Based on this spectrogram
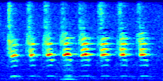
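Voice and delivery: very high chirping cheeps; high bird cheeps. Pretend. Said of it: "a birdie".

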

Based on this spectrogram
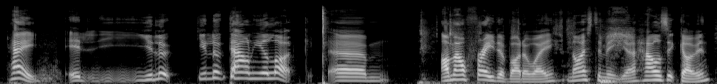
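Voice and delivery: chirpy barmaid greeting a stranger. Acted. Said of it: "the barmaid turns to you and goes".

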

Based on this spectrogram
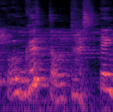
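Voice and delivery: ordinary delivery

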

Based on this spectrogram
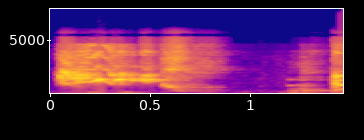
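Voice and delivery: a sudden very high shriek; high startled shriek. Pretend. Doll startled while reading, high shriek. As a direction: yelp like something jumped out.

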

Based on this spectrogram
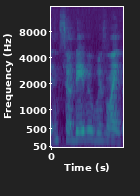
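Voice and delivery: usual speaking voice

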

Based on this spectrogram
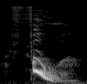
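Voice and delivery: loud, high savage snarl; snarling witch. A narrator's reading. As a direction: spit the word in contempt. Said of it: "a savage smile ... almost a snarl".

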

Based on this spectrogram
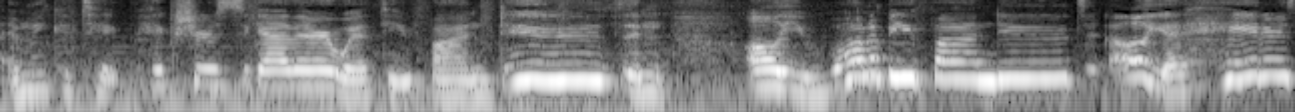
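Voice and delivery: ordinary talk, nothing marked

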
